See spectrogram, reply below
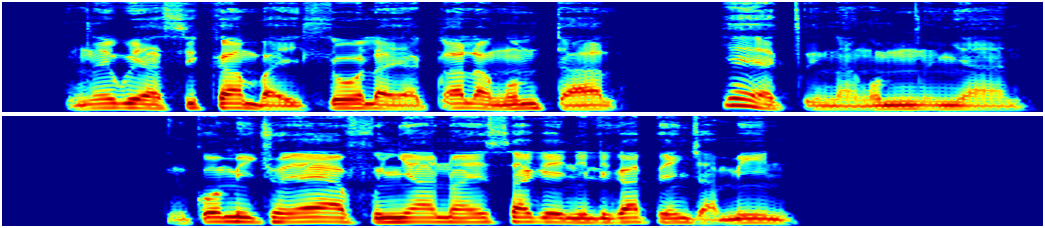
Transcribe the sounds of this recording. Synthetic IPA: iŋ͡ǀeɣujasixambʱaiɬɔlajaǃalaŋom̩d̥ʱala | jajaɡ͡ǀinaŋom̩ŋ͡ǀiɲaːnɔ | iŋkʼomit͡ʃʰʼɔjajafuɲanwaɛsaɣeniliɣab̥ʱɛnd͡ʒʱamiːni

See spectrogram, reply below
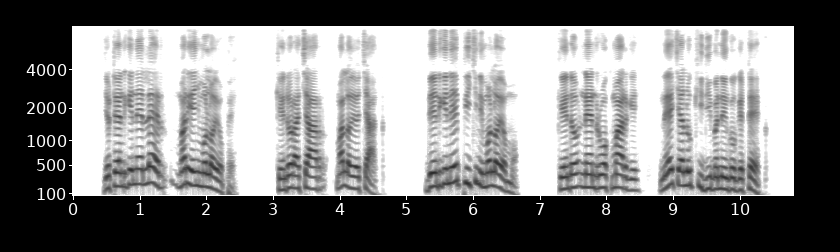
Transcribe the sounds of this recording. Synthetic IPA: d͡ʒɔtɛndɡɪnɛlɛrmaɾjeɲmɔlɔjɔpɛ̰ | kendoɾat͡ʃarmalɔjɔt͡ʃa̰k | dendɡɪnepit͡ʃnɪmɔlɔjɔmɔ̰ | kendonɛnrwɔkmarɡɪ | nɛt͡ʃalokidimaneŋɡoɡɪtɛk

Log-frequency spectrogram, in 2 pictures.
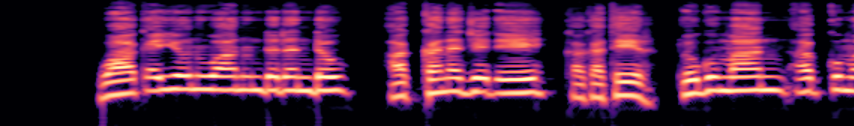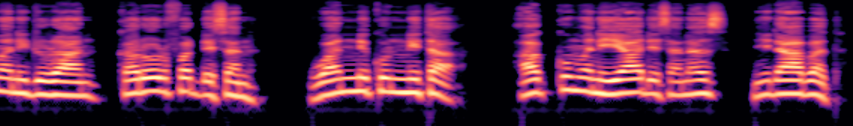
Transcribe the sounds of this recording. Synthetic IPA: waːkʼɐjːo̞ːnwaːnhʊnd̪ɐd̪ɐnd̪ɐʔʊ | ɐkːɐnɐd͡ʒɛᶑe̞ːkɐkɐt̪e̞ːɾɐ̥ᶑʊɡʊmaːnɐkːʊmɐnɪd̪ʊɾaːŋkɐɾo̞ːɾfɐᶑːɛsɐnɐ | wɐnːɪkʊnːɪt̪ɐʔ | ɐkːʊmɐnɪjaːd̪ɛsɐnɐs | nɪᶑaːbɐt̪ɐ̥

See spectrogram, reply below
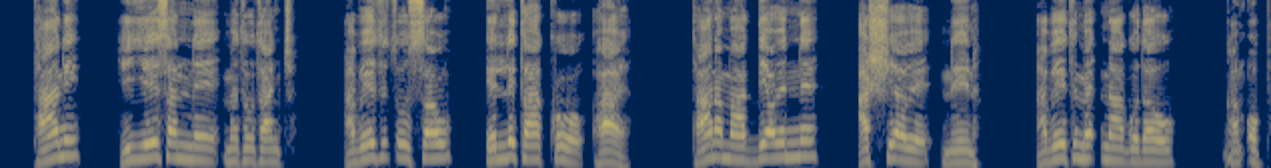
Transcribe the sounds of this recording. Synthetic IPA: t̪aːnɪ | hɪjːeːsɐnːɛmɛt̪̬oːt̪ɐnt͡ʃːɐ̥ | ʔɐbe̞ːt̪̬ɪt͡sʼo̞ːsːɐw | ɛlːɪt̪aːkːɔhaːjɐ̰ | t̪aːnɐmaːd̪ːɪjaːwɛnːɛ | ʔɐʃːɪjaːwɛneːnɐ | ʔɐbe̞ːt̪ɪmɛɗɪnaːɡɔd̪ɐw | ɡɐmʔɔpːɐ̥

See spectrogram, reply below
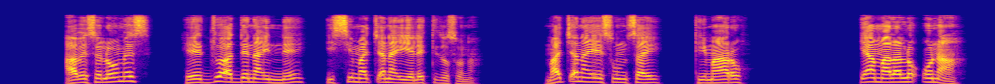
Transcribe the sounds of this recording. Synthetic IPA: ʔɐ̰bɛsɔlo̞ːmɛs | he̞ːd͡zːɔɐd̪ːɛnɐʔɪnːɛ | ɪsːɪmɐt͡ʃʼːɐnɐɪjɛlɛt̪ːɪd̪ɔsɔnɐ̰ | mɐt͡ʃʼːɐnɐʔesʊnsɐj | t̪ɪmaːɾɔ | ʔɪɐmɐlɐlɔʔɔnɐʔɐ̰

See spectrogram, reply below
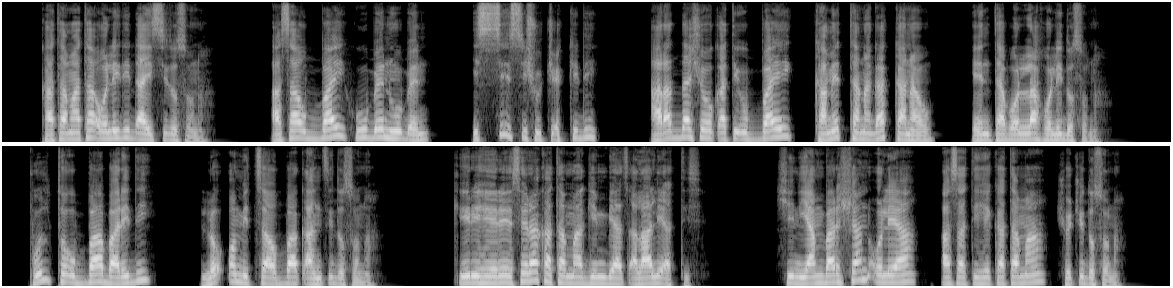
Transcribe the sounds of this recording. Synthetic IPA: kɐt̪ɐmɐt̪ɐɔlɪd̪ɪɗɐjsːɪd̪ɔsɔnɐ̰ | ʔɐsaːʊbːɐjhuːɓɛnhuːɓɛn | ɪsːɪːsːɪʃʊt͡ʃːɛkːɪd̪ɪ | ʔɐɾɐd̪ːɐʃo̞ːkʼɐt̪ɪʊbːɐj | kɐmɛt̪ːɐnɐɡɐkːɐnɐw | ɛnt̪ːɐbɔlːɐɦɔlɪd̪ɔsɔnɐ̰ | pʊlt̪ːɔʊbːaːbɐɾɪd̪ɪ | lɔʔɔmɪt͡sːaːʊbːaːkʼɐnt͡sʼːɪd̪ɔsɔnɐ̰ | kʼɪɾɪheːɾeːsɛɾɐkɐt̪ɐmaːɡɪmbɪjaːt͡sʼɐlaːlɪɐt̪ːɪs | ʃɪnjɐmbɐɾʃɐnɔlɪja | ʔɐs̬ɐt̪ɪhɛkɐt̪ɐmaːʃɔt͡ʃʼːɪd̪ɔsɔnɐ̰

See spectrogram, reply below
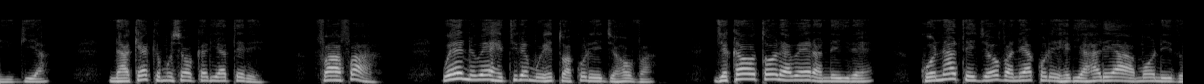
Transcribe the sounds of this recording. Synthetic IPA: iɡia | nakɛakemoɕɔːkɛɾiaːteɾe | fafa | wɛnewɛhetiɾɛmwehetwakoɾed͡ʒɛɦɔva | d͡ʒekaɔtɔoɾeawɛːɾaneiɾɛ | kwonated͡ʒɛhɔvaneakoɾeɦeɾiaɦaɾeaːmɔneiðo

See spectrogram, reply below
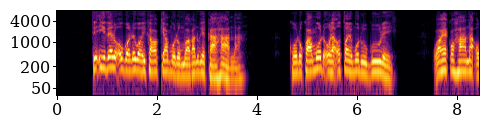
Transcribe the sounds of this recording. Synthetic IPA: teʔiðɛɾooɣwɔneɣwɔɣikaɣɔkeamondomwaɣanuɣekaːɦaːna | koːndokwamoːndoːɾeaʔotwɔemoɾuːɡuɾe | wʔakɛkoɦaːna̰ʔo

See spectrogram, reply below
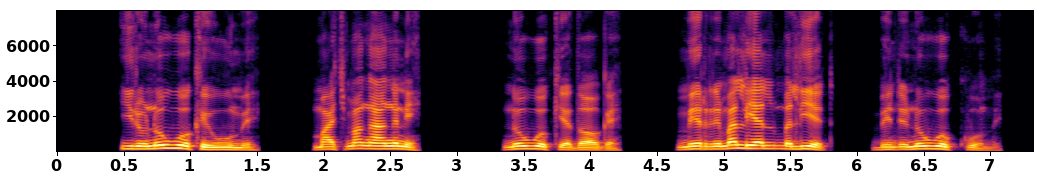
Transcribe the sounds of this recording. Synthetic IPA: iɾonowokewume | mat͡ʃmaŋaŋnɪ̰ | nowokjɛd̪ɔɡɛ | mɪɾnɪmalɪɛlmaljed | bendenowokːwomḛ

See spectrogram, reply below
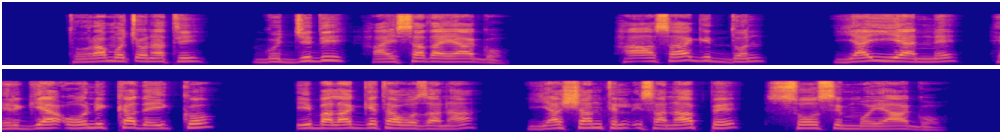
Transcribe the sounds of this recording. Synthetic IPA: t̪oːɾɐmɔt͡ʃʼɔnɐt̪ɪ | ɡʊd͡ʒːɪd̪ɪhɐjsːɐd̪ɐjaːɡo̰ː | hɐːsaːɡɪd̪ːɔn | jɐjːɪjaːnːɛ | hɪɾɡɪjaːʔo̞ːnɪkːɐd̪ɛɪkːɔ | ɪbɐlɐɡːɛt̪ɐwɔzɐnaː | jɐʃːɐnt̪ɪlʔɪsɐnaːpːɛ | soːsɪmːɔjaːɡo̰ː

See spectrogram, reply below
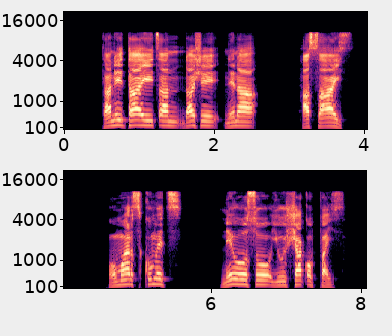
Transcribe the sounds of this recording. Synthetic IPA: t̪ɐnɪt̪ɐiːt͡sʼɐnd̪ɐʃɛnɛnɐ | hɐsːɐɐjs | ʔɔmɐɾskʊmɛt͡s | nɛoːsoːjuːʃːɐkʼɔpːɐ̰js

